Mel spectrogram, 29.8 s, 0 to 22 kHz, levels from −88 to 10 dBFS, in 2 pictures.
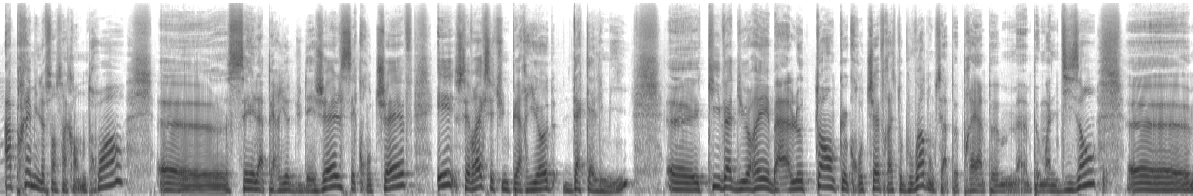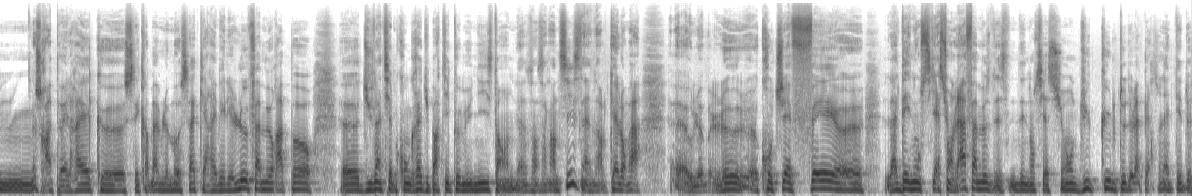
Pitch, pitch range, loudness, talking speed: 135 Hz, 125-155 Hz, -17 LUFS, 175 wpm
